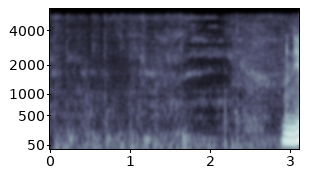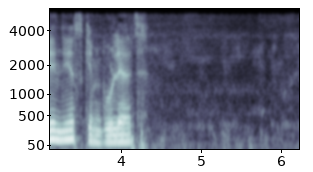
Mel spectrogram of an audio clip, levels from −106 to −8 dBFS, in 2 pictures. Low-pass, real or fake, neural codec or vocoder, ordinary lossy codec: 5.4 kHz; fake; codec, 16 kHz, 4 kbps, X-Codec, WavLM features, trained on Multilingual LibriSpeech; none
